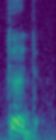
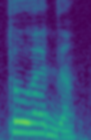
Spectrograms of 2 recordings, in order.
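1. La voyelle se prononce en un seul son. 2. Le A se prononce comme une voyelle séparée. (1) "certains d'entre vous, vous dites Toad" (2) "Je prononce le A"

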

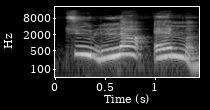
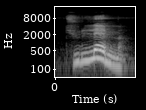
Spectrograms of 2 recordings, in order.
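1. La voyelle de la est gardée devant aimes. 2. La voyelle de la est supprimée devant aimes. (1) "Non. ... impossible" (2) "L apostrophe"

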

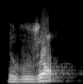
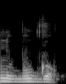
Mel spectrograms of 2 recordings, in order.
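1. La consonne du milieu est un son zh doux. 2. La consonne du milieu est un son g dur.

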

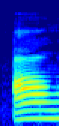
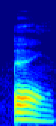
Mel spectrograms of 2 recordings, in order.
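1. 비음 모음은 열린 'ah' 소리입니다. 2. 비음 모음은 더 어두운 'uh' 소리입니다. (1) "이 앙을 앙 하시면 안 되고요" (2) "엉 그렇게 좀 발음을 해주시면 됩니다"

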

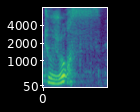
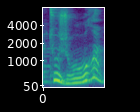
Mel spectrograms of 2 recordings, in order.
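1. Le son du s final se prononce. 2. Le son du s final est muet.

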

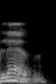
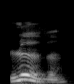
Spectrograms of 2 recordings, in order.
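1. La vocal es un sonido e abierta. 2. La vocal es un sonido schwa débil. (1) "por eso tengo que poner acento grave para pronunciar e" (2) "no puedo decir lève"

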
